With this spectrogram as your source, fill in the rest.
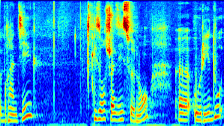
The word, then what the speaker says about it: Ooredoo: choisi selon holly doux écrit donc en anglais avec 2o et non pas 2 0 au début et de zoo à la fin non pas de zéro à la fin qui se prononce ou en anglais et read our head comme la couleur rouge donc la marque et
